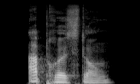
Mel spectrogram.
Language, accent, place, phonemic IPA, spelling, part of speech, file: German, Germany, Berlin, /ˈapʁʏstʊŋ/, Abrüstung, noun, De-Abrüstung.ogg
- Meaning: disarmament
